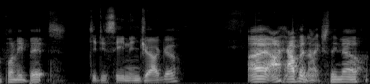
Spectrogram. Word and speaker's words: Ninjago: Anno every time you see it written down now you'll read it go oh that says ninja girl no I doesn't I'm say like Lego Ninjago ninjo ninjo pan pending I'm definitely going to say it like that now it's definitely Ninja Go all right there's no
